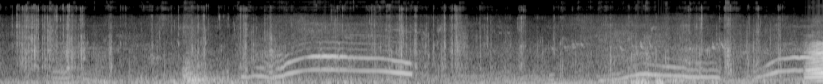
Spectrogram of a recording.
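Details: Stray cats being fed outdoors, meowing: drawn-out arched meows rising then falling, one near three seconds and another near six seconds, with a short rising meow at the end; a person talks softly between calls.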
